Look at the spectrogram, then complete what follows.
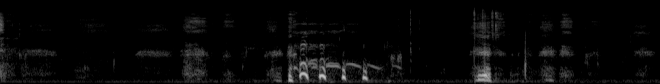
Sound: giggling

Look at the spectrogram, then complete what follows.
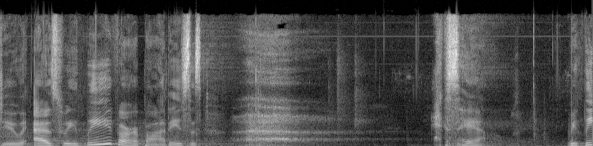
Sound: exhales

